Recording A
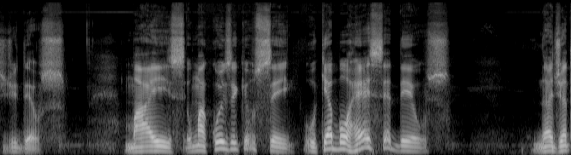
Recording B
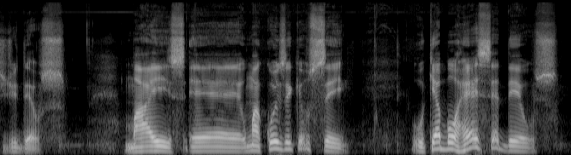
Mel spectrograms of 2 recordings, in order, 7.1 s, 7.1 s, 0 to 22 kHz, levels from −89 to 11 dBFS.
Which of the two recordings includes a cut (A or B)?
A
